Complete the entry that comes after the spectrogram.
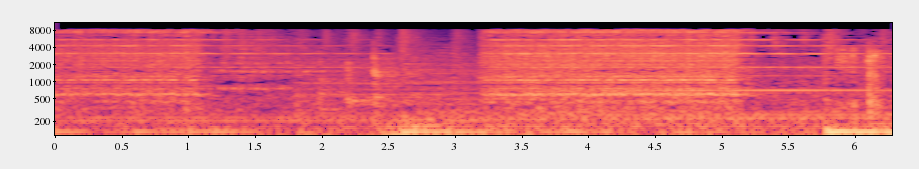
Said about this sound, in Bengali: সাত পাঁচ ভাবতে ভাবতে তৌসিকে ফোন দিয়ে বসলেন।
